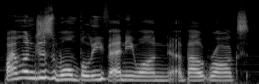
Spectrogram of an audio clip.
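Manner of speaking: ordinary delivery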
